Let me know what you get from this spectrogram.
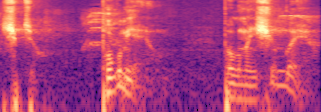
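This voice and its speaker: Animated gravelly Korean pastor preaching. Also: male voice, medium pitch, fairly quick, big-room sound, slight background noise. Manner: animated, rhetorical questions, acts out inner voices. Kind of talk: sermon.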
